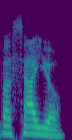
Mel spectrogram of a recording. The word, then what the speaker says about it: Vasallo: part two with Tanya but this time Tanya basalo is it basalo or is it basayo baso in Spain in Italy it's Vaso it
